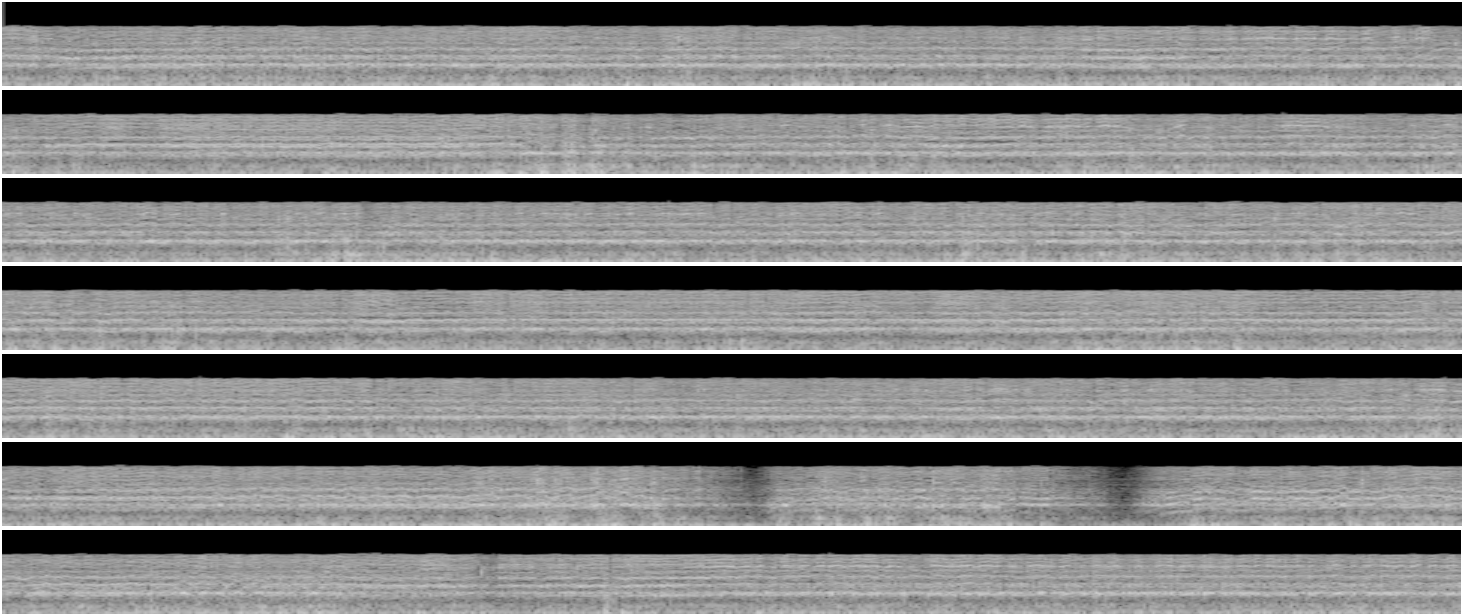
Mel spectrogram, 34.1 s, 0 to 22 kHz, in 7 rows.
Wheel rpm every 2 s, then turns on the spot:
230, 230, 220, 220, 230, 230, 230, 230, 230, 230, 230, 230, 200, 130, 160, 210, 230.
none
